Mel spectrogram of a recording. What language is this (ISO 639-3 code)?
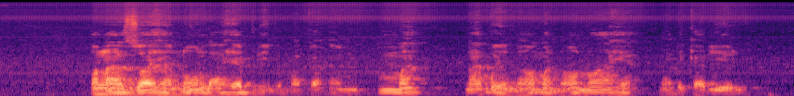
ibo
